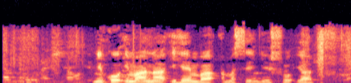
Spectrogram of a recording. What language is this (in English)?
Kinyarwanda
